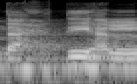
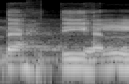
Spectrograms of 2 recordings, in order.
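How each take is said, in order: The two takes are said the same way.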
